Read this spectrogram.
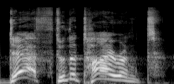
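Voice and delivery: loud, high-pitched war cry; battle yell. A narrator's reading. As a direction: yell it like a rebel storming the room. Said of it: "yelled Rinaldo".

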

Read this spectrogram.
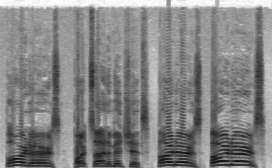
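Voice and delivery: high, loud repeated alarm shouts; alarm cries. A narrator's reading. Sailors warning the crew of boarders, high loud cries. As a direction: bellow the warning so the whole ship hears. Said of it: "The cries echoed around them".

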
